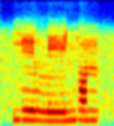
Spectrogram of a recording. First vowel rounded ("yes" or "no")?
no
